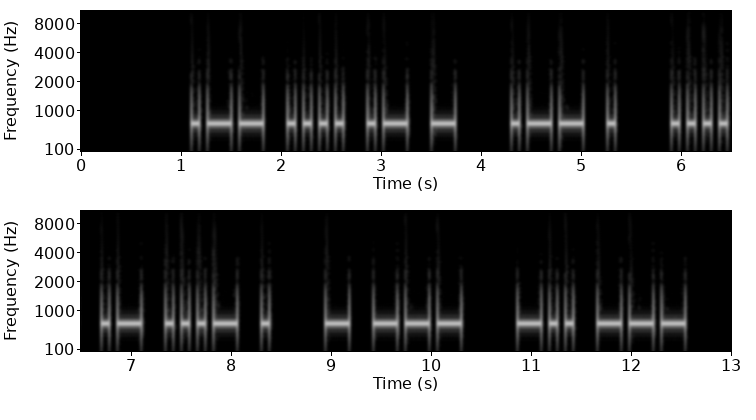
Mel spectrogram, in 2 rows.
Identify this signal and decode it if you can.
Morse code, heard as a keyed tone, about 15 wpm, 700 Hz. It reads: WHAT WE HAVE TO DO
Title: Sets of 5 Words Encore 15wpm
